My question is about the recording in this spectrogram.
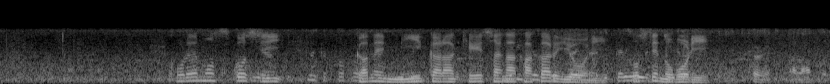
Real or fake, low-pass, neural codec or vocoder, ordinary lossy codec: real; 5.4 kHz; none; Opus, 24 kbps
